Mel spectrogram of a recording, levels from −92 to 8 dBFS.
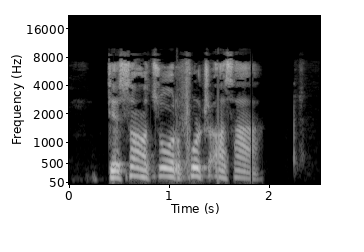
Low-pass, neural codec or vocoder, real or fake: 9.9 kHz; none; real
